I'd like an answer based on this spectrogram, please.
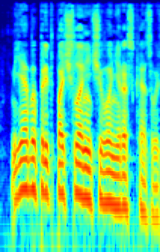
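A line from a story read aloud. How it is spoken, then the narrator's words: Calm. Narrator (Russian): спокойно произнесла Амелия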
